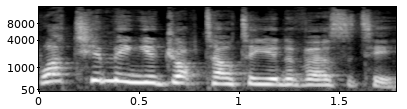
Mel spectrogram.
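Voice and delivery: put-on strong Jamaican accent. Retelling their mum's reaction to leaving uni, in the strongest jamaican accent. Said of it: "my mum says in the strongest Jamaican accent".

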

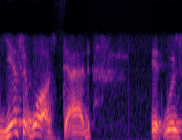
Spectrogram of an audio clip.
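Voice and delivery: normal talking voice

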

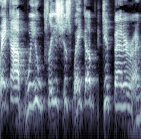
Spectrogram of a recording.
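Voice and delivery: wild frantic yelling. Recalling going in there every day, the speaker acts out their own yelling. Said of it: "I'm screaming and yelling".

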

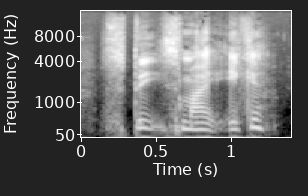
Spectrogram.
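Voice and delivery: frightened hissing snake voice, very high pitch. Reading a story aloud, the snake speaks to Alexandra: scared hissing snake. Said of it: "vislede slangen bange".

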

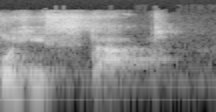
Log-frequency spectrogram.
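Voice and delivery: put-on offhand, nonchalant kid voice. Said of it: "just nonchalant".

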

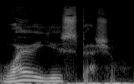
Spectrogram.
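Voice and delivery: soft, close, confiding, intimate voice. Addressing someone directly, asking the question in an intimate way. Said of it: "And I say that in an intimate way".

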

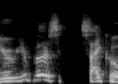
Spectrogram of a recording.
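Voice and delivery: normal talking voice

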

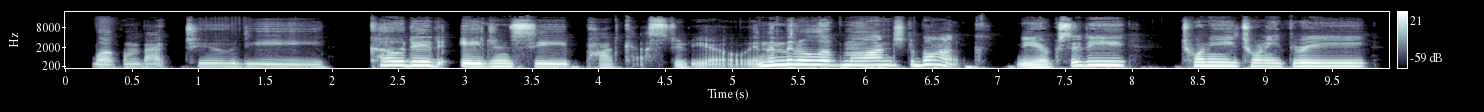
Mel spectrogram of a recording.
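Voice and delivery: polished, professional radio announcer voice. A wedding podcast host opening an episode, in a professional-sounding voice. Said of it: "That sounded way more professional".

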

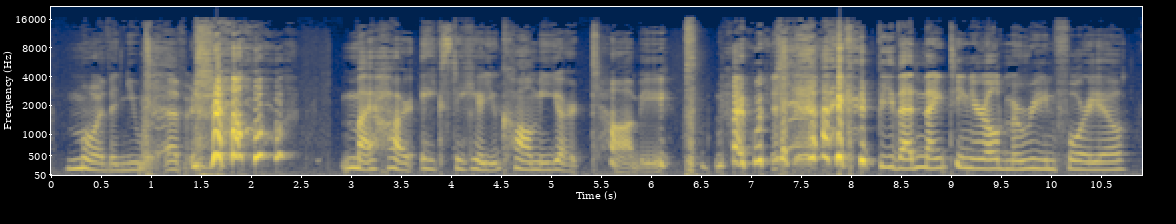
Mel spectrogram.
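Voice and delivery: booming from the chest with swooping pitch. Acting out a scene with a partner, voicing Tom in a manly voice. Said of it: "Marine Sniper manly voice?".

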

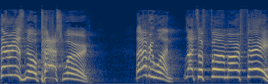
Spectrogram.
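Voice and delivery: very high, ringing, drawn-out yell rising upward. Telling a story, voicing a believer yelling up at the demons: retelling a yell. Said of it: "yells up and says".

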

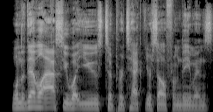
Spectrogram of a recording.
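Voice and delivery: plain

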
